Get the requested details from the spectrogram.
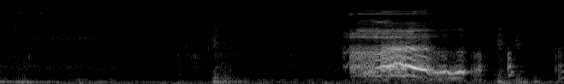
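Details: Infant's quiet breathing broken by one loud, noisy, squeaky gasp lasting about a second: weird gasping breathing.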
